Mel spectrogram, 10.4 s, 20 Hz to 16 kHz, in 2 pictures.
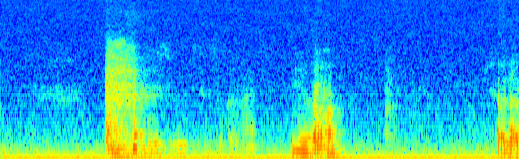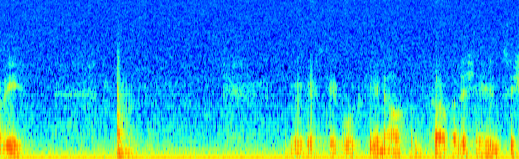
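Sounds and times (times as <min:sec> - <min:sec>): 
low hum: 0:00.0 - 0:10.3
harsh cough with rough throaty rasp: 0:01.0 - 0:01.6
speech: 0:01.3 - 0:03.5, 0:05.0 - 0:05.5, 0:08.1 - 0:10.3.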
